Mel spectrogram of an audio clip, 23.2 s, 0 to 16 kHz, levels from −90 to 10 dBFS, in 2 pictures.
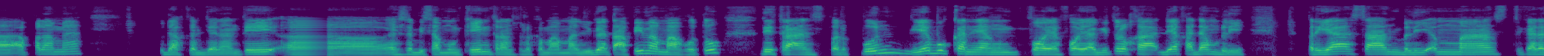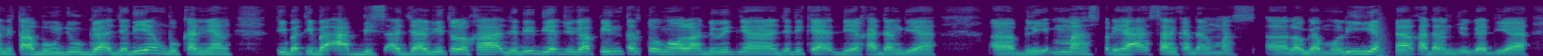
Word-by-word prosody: apa - - -4
namanya, 145 +3 -7 0.6
udah 115 -2 -1
kerja 110 0 -3
nanti, 135 +7 +1
eee, 105 0 -4
sebisa 115 -1 -3
mungkin 110 +6 +1
transfer 115 -4 -5
ke - - -15
mama 105 -1 -3
juga. 110 +5 +1
Tapi 175 +6 +3
mamaku 160 -5 +2
tuh 210 +2 +2 0.3
ditransfer 120 -5 +1
pun 195 +7 0
dia 175 +1 +2
bukan 180 -4 +2
yang 135 -1 +2 0.3
foya-foya 120 -3 +4
gitu 130 +8 0
loh - - -13
Kak, 140 -2 +4
dia 150 +4 +2
kadang 145 -2 0
beli 115 -1 -4 0.5
perhiasan, 140 0 +3
beli 120 +1 -3
emas, 140 0 -1
kadang 125 0 +1
ditabung 125 0 +1
juga, 135 +2 +1
jadi 125 +12 +2
yang 190 - -4
bukan 135 -2 -1
yang 130 -1 +1 0.3
tiba-tiba 130 0 +1
habis 130 -1 +1
aja 120 - +1
gitu 145 +4 0
loh, 150 - -2
Kak. 140 -2 +3
Jadi 140 +8 -2
dia 155 +2 +3
juga 155 -1 +1
pinter 155 +2 -1
tuh 160 - 0
ngolah 130 -1 +4
duitnya 130 -1 -2
jadi 125 +3 -6
kayak - - +2
dia 115 -1 0
kadang 115 -1 -1
dia, 110 -1 -1 0.5
eee, 110 -1 +2
beli 110 +1 -5
emas 135 -1 -2
perhiasan, 140 +5 +2
kadang 105 -3 -4
emas, 110 0 -11
eee, 110 -1 -4
logam 110 0 +1
mulia 155 +9 +2
lah, 140 0 +4
kadang 110 -3 0
juga 110 -1 -2
dia 105 0 +1
130 Hz, 175 wpm, -23 LUFS, 115-140 Hz, 0.6 s, foya-foya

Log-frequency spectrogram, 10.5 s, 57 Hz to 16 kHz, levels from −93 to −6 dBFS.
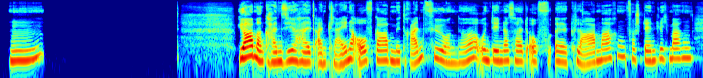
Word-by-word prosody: Mhm. 210 +8 -1 2.9
Ja, 255 +4 +11
man 225 -8 +4
kann 185 0 -1
sie 200 +2 +1
halt 185 -2 -1
an 170 0 -3
kleine 165 +8 -2
Aufgaben 210 +2 0
mit 195 0 -6
ranführen, 210 -2 -2
ne, 200 +9 -3
und 220 -3 -2
denen 205 -1 +2
das 205 0 -3
halt 195 -1 -3
auch 190 - -2
f - - -8
äh, 190 -2 -2
klarmachen, 210 - -3
verständlich 225 -1 -5
machen, 240 +1 -3
205 Hz, 125 wpm, -23 LUFS, 190-235 Hz, 2.9 s, Ja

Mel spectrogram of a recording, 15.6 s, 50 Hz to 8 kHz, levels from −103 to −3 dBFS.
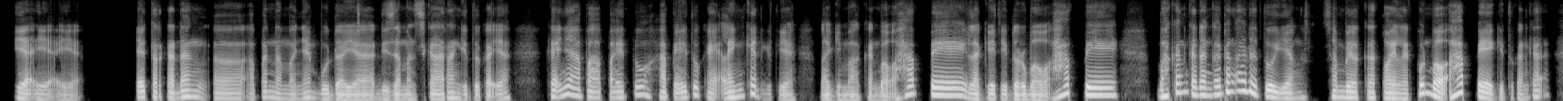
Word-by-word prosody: Iya 110 -3 +2
iya 95 0 -3
iya. 85 -1 -6 0.6
Ya 120 - +2
terkadang, 125 +1 0
eee, 105 -1 -2
apa 125 +4 -6
namanya, 105 0 -4
budaya 90 -5 0
di 90 -1 -4
zaman 90 0 -2
sekarang 95 +5 -1
gitu, 95 -1 -4
Kak, - - -2
ya. 95 +4 -2 0.4
Kayaknya 155 +3 +1
apa-apa 120 -2 -2
itu, 175 +8 -3
HP 120 -5 -1
itu 125 - -2
kayak 110 -3 -3
lengket 140 - +1 0.2
gitu - - -18
ya. - - -6 0.3
Lagi 85 0 -3
makan 85 -1 -4
bawa 80 -2 -1
HP, 170 -3 +3
lagi 100 -3 +1
tidur 95 -1 0
bawa 85 0 +1
HP, 170 -3 +3 0.4
bahkan 225 +12 +1
kadang-kadang 180 +8 +3
ada 260 -3 +4
tuh 135 -4 +5
yang 110 0 0
s 115 - -12 0.2
sambil 125 -3 +2
ke 115 - -1
toilet 105 -2 +2
pun 205 +1 +1
bawa 160 - +7
HP 130 - +3
gitu - - -12
kan, - - -2
Kak. - - -4
115 Hz, 180 wpm, -24 LUFS, 95-155 Hz, 0.6 s, bawa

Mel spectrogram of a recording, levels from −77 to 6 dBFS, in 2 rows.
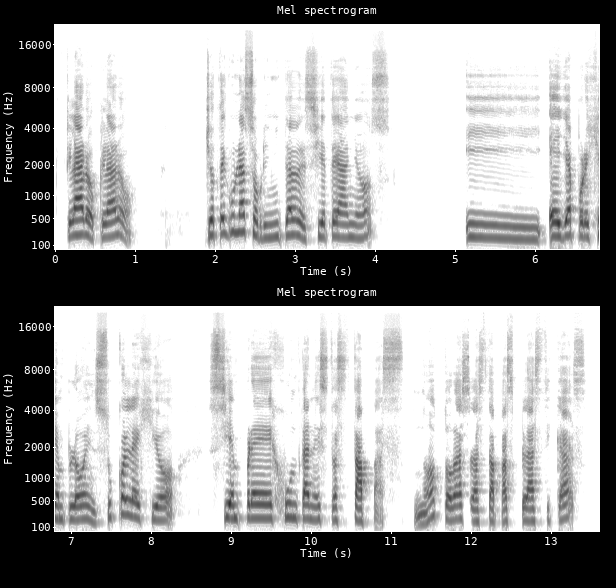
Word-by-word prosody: Claro, 235 +1 +6
claro. 210 +3 -1 0.8
Yo 235 0 +2
tengo 250 +2 +1
una 275 0 +4
sobrinita 220 -2 -1
de 205 -6 -1
7 210 +4 -1
años, 200 - -4 0.9
y 185 -4 -5
ella, 225 +2 +5
por 215 -1 +2
ejemplo, 200 -1 +1
en 185 -7 -4
su 220 +9 -5
colegio 220 -7 0 0.4
siempre 215 -1 +2
juntan 215 -1 0
estas 195 -1 -5
tapas, 180 0 0
¿no? 220 - -3
Todas 205 +1 +2
las 170 -1 -2
tapas 175 0 0
plásticas 180 +4 -3
205 Hz, 110 wpm, -25 LUFS, 190-220 Hz, 0.9 s, Claro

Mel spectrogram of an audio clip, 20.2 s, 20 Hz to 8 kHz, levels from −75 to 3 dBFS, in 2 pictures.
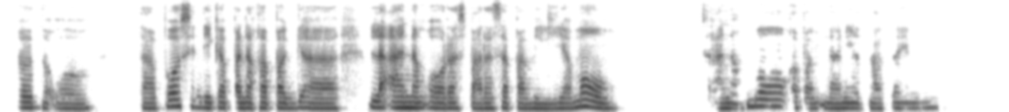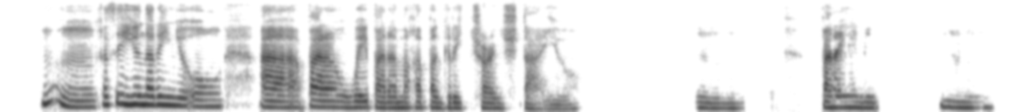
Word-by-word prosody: Totoo, 140 -3 -4 0.5
tapos 135 +7 0
hindi 145 -3 -3
ka 140 -1 -1
pa 145 - 0
nakapag 140 0 +1
ah, 130 -2 +1 0.4
laan 150 -1 +5
ng 140 - +1
oras 135 -1 +1
para 135 -1 -1
sa 140 +2 -1
pamilya 130 0 -2
mo. 150 -6 +2 0.9
Sa 130 - -7
anak 130 -2 -2
mo 180 -1 -1
kapag 135 -3 -7
nanay 135 +1 -2
at - - -26
tatay 135 +1 -7
mo 140 +2 -11 1.2
Mm, 170 - 0
kasi 225 +3 0
'yun 230 -1 +7
na 225 - +7
rin 220 -2 +4
yuong, 175 -2 -2 0.3
ah, 160 -3 +4
parang 165 -3 +5
way 155 0 +2
para 145 -1 +2
makapag-recharge 140 -2 -2
tayo. 115 0 -7 1.2
Mm, 130 -2 -5 0.8
para 150 0 +5
hindi 145 -2 -1 0.6
mm. 150 -3 -5
145 Hz, 115 wpm, -24 LUFS, 135-160 Hz, 1.2 s, yun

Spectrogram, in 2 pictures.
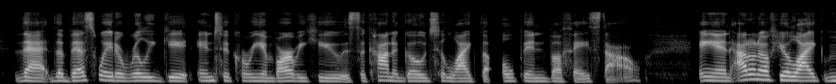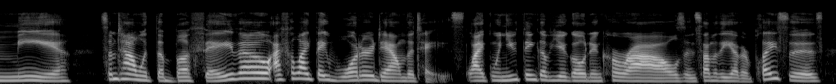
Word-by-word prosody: that 155 -1 +3
the 175 0 -1
best 175 +5 0
way 190 -3 +1
to 170 -1 -1
really 170 +1 -3
get 160 0 -2
into 170 0 -4
Korean 160 -2 -4
barbecue 155 -1 0
is 130 0 -4
to 155 - -7
kinda 185 -2 +2
go 155 0 -3
to, 165 +2 -5
like, 145 -2 +1
the - - -4
open 155 -2 -4
buffet 140 -2 -5
style, - - -6 0.6
and 170 -2 +3
I - - +6
don't 235 - +3
know 220 -1 +5
if 205 0 -3
you're 195 -1 +4
like 175 -3 +5
me, 175 -1 -2 0.4
sometime 245 -2 +3
with 190 -5 -4
the 170 - -4
buffet, 175 +4 -2
though, 270 0 +5
I 220 - +5
feel 265 +5 -6
like 255 -3 +4
they 215 -1 0
water 195 +3 -1
down 165 -3 0
the 155 -1 -5
taste. - - -11
Like, 175 0 +3
when 185 -1 -5
you 210 +3 -3
think 225 0 -3
of 200 -2 -3
your 185 -1 -3
Golden 170 -2 -2
Corrals 155 -4 +4
and 150 0 -7
some 180 -1 -2
of 170 - -8
the 160 -1 -3
other 140 -3 -5
places, 180 - -2
170 Hz, 195 wpm, -23 LUFS, 155-190 Hz, 0.6 s, I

